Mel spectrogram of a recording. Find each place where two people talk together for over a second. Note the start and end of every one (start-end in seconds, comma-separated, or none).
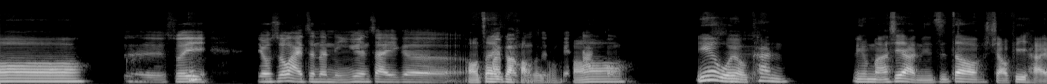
4.6-6.2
